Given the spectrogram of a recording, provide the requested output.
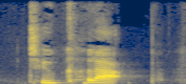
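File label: "to clap", British English; PictureDictionary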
